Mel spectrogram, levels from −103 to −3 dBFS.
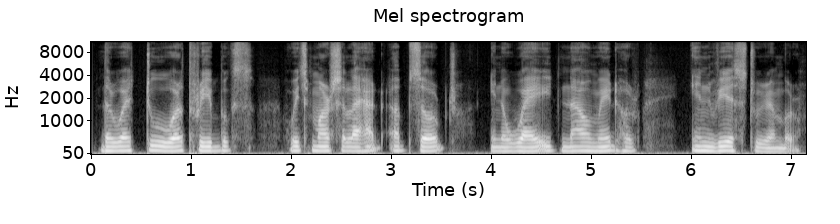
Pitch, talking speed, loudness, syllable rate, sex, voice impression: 120 Hz, 170 wpm, -17 LUFS, 5.1 syllables/s, male, masculine, slightly adult-like, slightly halting, slightly calm, unique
